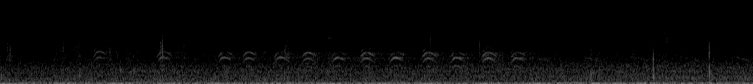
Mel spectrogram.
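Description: A bird calling a quick run of about a dozen short notes that rise and fall in pitch, about three a second, stopping a little past the middle.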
